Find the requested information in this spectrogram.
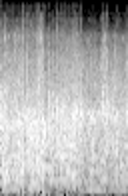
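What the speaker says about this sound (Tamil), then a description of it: "இந்த கைத்தட்டு தாங்காதுன்னு நினைக்கிறேன்" An audience in a school hall applauds the chief guest at a Sivakasi matriculation school event, a loud dense burst of clapping filling the whole moment without pause.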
